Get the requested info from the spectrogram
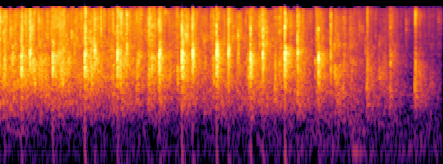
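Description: Audience applauding: many hands clapping at once, fading out near the end.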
